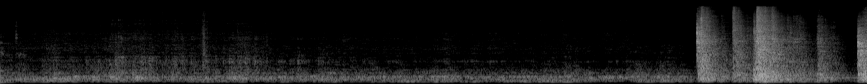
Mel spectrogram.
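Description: Overhead cash ball railway of a Lamson Paragon shop cash system running: a ball rolling along the ceiling rails with a steady low rumble, then two loud knocks about seven seconds in.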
